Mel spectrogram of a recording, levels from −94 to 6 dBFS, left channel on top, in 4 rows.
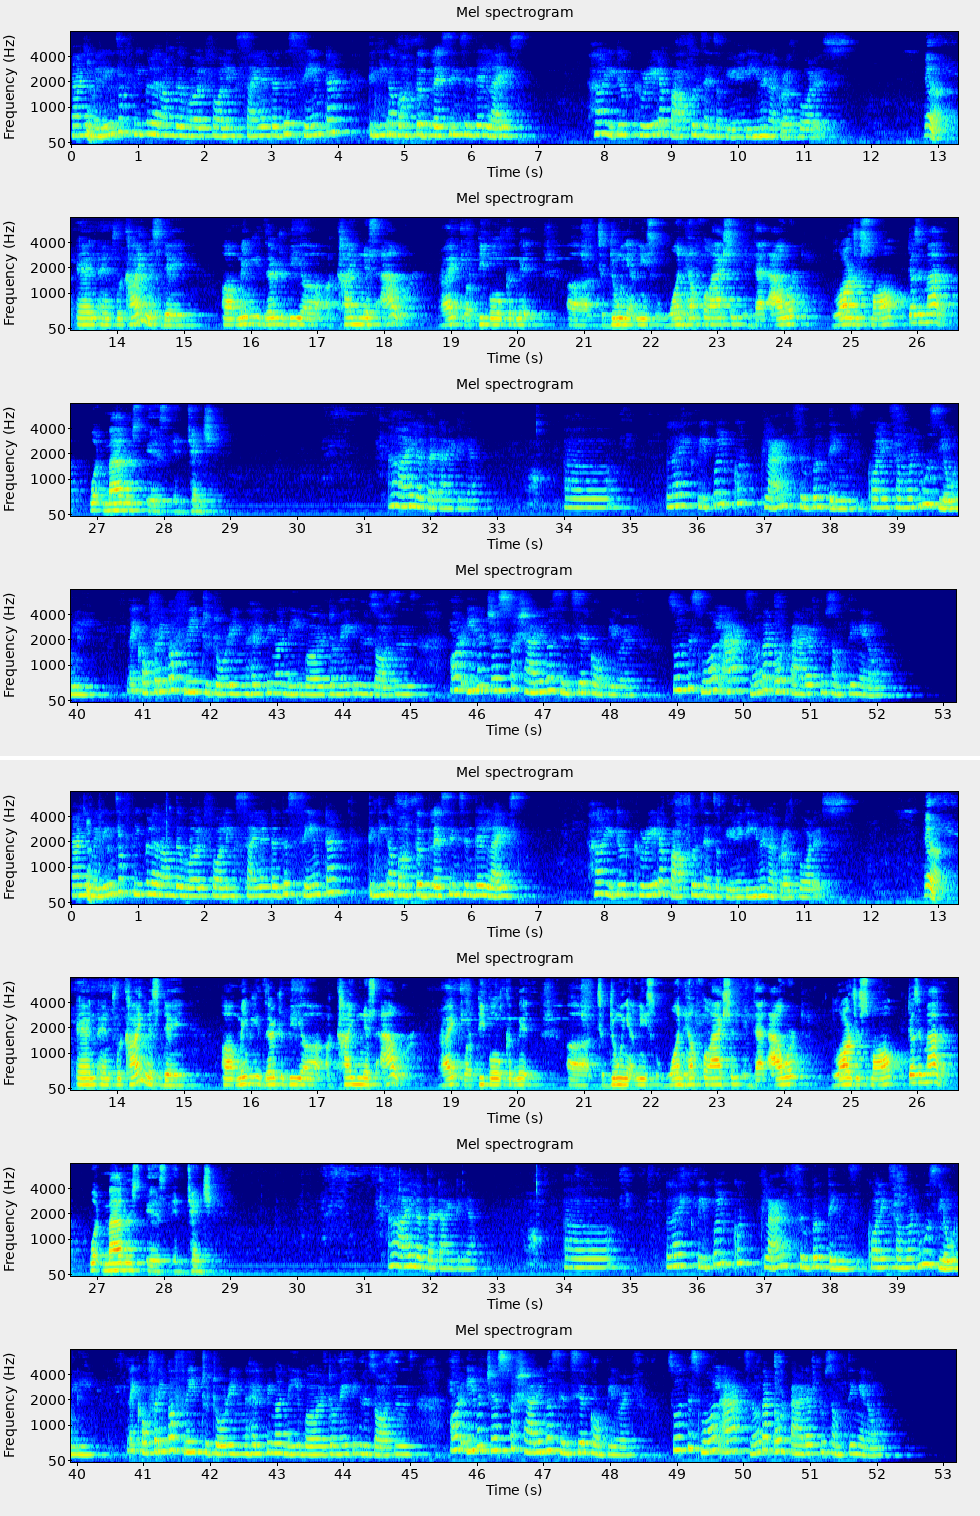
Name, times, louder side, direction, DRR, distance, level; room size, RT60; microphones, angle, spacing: voice 1, 0.0-4.0 4.5-6.7 7.7-11.6 31.4-32.7 34.0-34.7 35.5-40.2 40.7-48.3 48.9-52.1, right 2 dB, 75° right, 0 dB, 0.6 m, -36 dB
voice 2, 13.4-15.0 15.6-18.3 18.8-20.2 20.7-24.2 24.7-26.4 26.9-28.7, right 5 dB, 45° right, 10 dB, 0.3 m, -30 dB
7.0 x 2.9 x 5.0 m, 0.87 s
head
